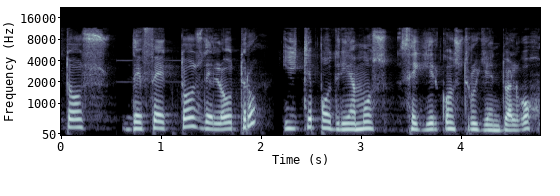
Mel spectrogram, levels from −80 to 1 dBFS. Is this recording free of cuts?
yes; 0 cuts

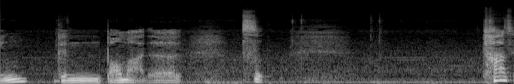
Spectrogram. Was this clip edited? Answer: yes; 1 cut; at 2.4 s

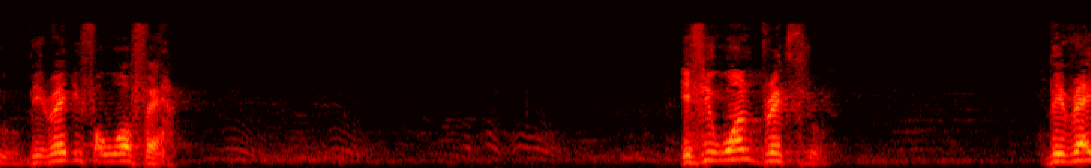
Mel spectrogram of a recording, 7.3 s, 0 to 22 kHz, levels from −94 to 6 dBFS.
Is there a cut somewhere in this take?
no; 0 cuts

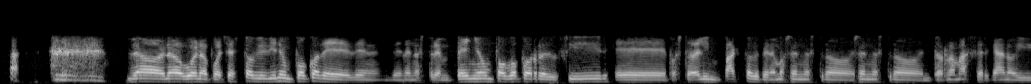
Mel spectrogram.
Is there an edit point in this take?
yes; 3 cuts; at 4.0 s, 6.1 s, 8.5 s

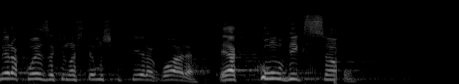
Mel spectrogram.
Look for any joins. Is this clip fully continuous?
no; 1 cut; at 2.1 s

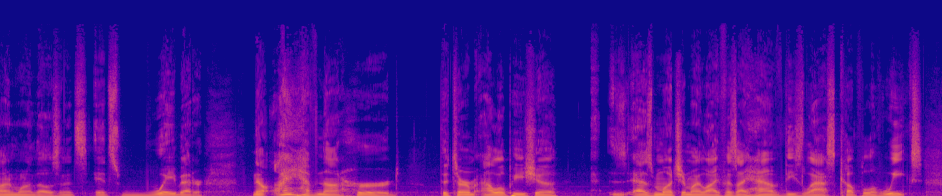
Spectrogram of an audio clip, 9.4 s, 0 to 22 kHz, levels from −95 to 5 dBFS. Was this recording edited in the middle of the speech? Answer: no; 0 cuts

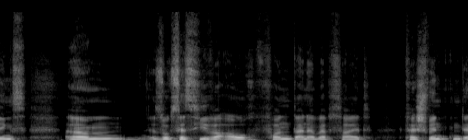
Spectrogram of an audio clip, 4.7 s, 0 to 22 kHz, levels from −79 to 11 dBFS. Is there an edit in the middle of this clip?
no; 0 cuts

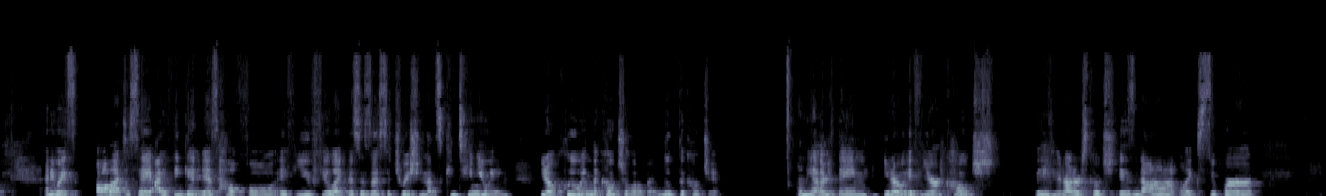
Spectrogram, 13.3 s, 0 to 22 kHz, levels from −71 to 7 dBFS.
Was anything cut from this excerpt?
no; 0 cuts

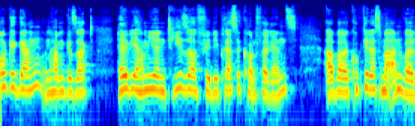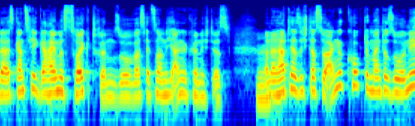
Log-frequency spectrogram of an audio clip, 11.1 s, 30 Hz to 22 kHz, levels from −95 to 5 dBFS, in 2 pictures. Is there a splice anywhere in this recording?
no; 0 cuts

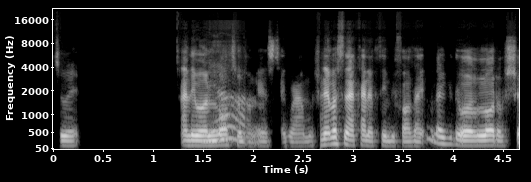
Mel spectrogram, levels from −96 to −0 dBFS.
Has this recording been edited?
yes; 3 cuts; at 1.9 s, 2.7 s, 3.7 s

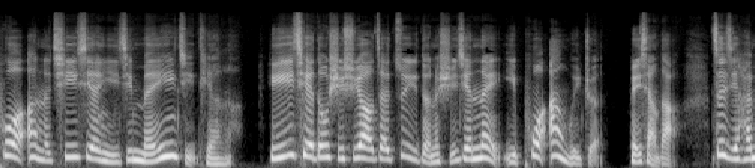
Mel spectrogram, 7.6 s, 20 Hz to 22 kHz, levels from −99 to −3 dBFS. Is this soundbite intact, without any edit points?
no; 2 cuts; at 2.6 s, 6.1 s

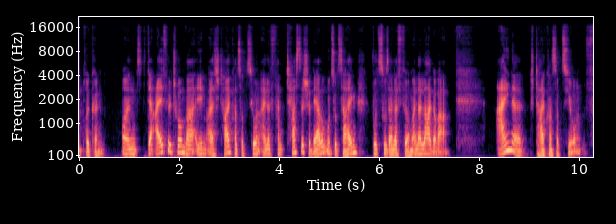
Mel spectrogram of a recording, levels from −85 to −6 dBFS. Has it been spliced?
no; 0 cuts

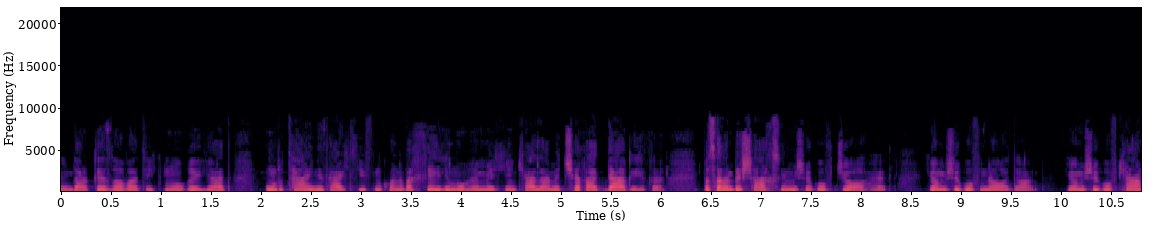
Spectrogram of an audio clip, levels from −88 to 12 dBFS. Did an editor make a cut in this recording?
no; 0 cuts

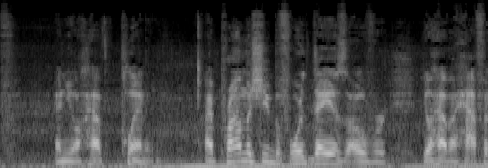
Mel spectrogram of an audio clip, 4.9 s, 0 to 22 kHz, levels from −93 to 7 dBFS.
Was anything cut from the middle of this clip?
yes; 1 cut; at 3.1 s

